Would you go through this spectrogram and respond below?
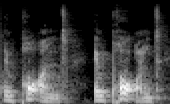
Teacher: he didn't pronounce the t in that unstressed syllable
